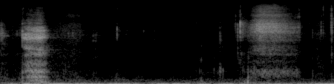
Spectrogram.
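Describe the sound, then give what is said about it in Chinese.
Someone chews sour mandarin oranges, making two bursts of wet, crunchy chewing separated by a quieter stretch of faint mouth noise and breathing. “就这么酸的橘子，你管这叫甜是吗？甜是吧？来，全给你，你今天全都给我吃了，”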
